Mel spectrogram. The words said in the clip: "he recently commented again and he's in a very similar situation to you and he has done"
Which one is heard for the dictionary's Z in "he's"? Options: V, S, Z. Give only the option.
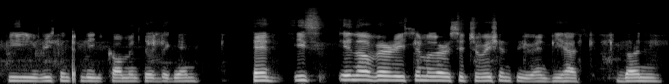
S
